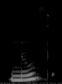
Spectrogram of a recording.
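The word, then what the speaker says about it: nouveau: এন ও ইউ ভি, নুভ।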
